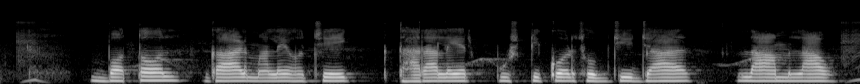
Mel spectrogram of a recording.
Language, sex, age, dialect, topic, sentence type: Bengali, female, 18-24, Jharkhandi, agriculture, statement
